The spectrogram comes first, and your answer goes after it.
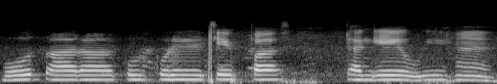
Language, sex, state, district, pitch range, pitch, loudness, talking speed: Hindi, female, Haryana, Jhajjar, 210-225 Hz, 215 Hz, -14 LUFS, 85 wpm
